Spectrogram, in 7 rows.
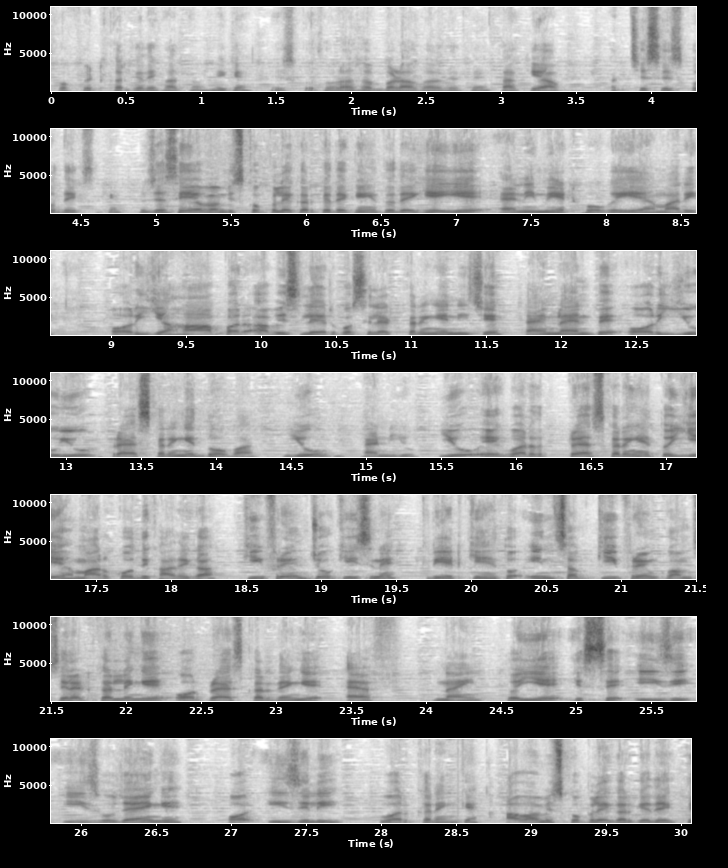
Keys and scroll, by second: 28.6 super+=.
